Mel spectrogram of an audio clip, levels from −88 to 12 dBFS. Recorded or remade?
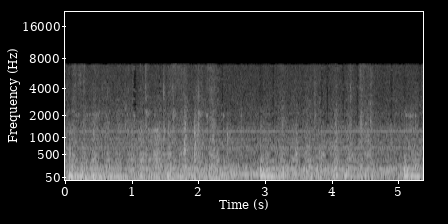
recorded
